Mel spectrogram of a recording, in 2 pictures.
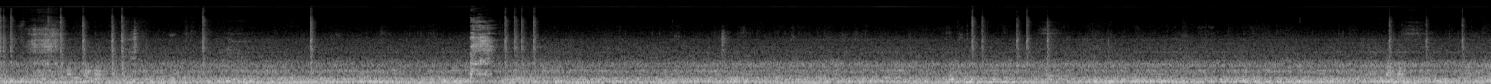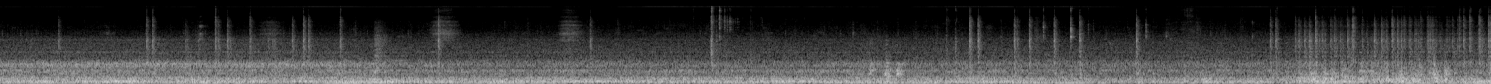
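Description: Running noise inside a CP Class 4000 Alfa Pendular tilting electric train: a steady low rumble of wheels on the track, with a few sharp clicks.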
